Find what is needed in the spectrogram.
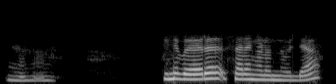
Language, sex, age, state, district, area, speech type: Malayalam, female, 18-30, Kerala, Kannur, rural, conversation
